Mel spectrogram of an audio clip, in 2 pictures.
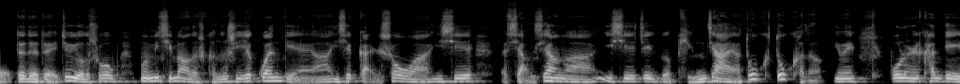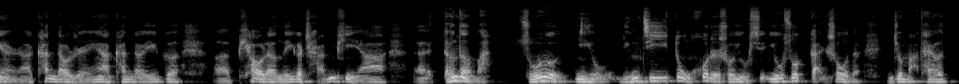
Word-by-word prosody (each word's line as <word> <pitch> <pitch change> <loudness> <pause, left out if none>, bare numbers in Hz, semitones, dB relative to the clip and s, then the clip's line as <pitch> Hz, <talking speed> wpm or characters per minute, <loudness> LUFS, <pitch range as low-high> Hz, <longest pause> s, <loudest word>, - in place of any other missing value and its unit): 对 140 - +5
对 125 -2 +6
对， 115 -5 +1
就 175 - +2
有 150 -6 +7
的 115 - 0
时 125 +5 -5
候 145 -2 +1 0.2
莫 150 -1 +4
名 160 - +5
其 150 - 0
妙 145 -2 +1
的 110 - -2
可 115 -1 -6
能 120 +4 -1
是 130 +2 -1
一 - - -1
些 150 - +4
观 165 +3 +2
点 95 - -4
啊， 115 +3 -4
一 125 - -1
些 145 +4 -1
感 140 - -5
受 150 -3 -1
啊， 115 -2 -2
一 130 - -3
些， 140 +3 +1 0.2
呃， - - -11
想 95 - -3
象 150 +7 +2
啊， 120 -3 -2
一 - - -1
些 135 +1 0
这 140 0 0
个 115 -3 -5
评 110 +6 -1
价 125 -2 +2
呀， 115 - -3
都 230 - +1
可 230 -1 -13
都 235 +1 +4
可 - - -9
能。 85 0 -11
因 135 - 0
为 135 0 +1 0.3
不 150 - +3
论 150 -1 +5
是 140 - +3
看 145 +1 -1
电 140 -2 +3
影 115 -2 +2
儿 80 +1 -8
啊， 105 - -8
看 140 +4 -3
到 110 -2 0
人 100 0 -5
呀， 120 -3 0
看 120 +1 -3
到 110 -1 -4
一 105 +1 -3
个， 115 -1 -4 0.3
呃， 90 +1 -9
漂 120 - 0
亮 110 -2 +1
的 105 - -1
一 - - +1
个 120 -1 +3
产 130 +4 -2
品 95 -9 -2
啊， 105 +1 -5 0.2
呃， - - -9
等 - - +6
等 - - +5
吧， - - -7 0.3
所 135 +9 +5
有 155 -5 +4
你 120 -1 +4
有 105 -3 -3
灵 135 +8 +2
机 155 +3 +2
一 - - -1
动 160 +2 0
或 - - 0
者 110 - +1
说 110 +3 -1
有 115 -5 0
些 - - -5
有 130 +2 +3
所 155 +4 +2
感 150 - -5
受 - - -1
的， - - -10 0.2
你 95 - -9
就 130 - +2
把 120 +1 -4
它 125 -2 -4
要 115 0 0
125 Hz, 305 characters per minute, -22 LUFS, 110-145 Hz, 0.3 s, 有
